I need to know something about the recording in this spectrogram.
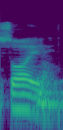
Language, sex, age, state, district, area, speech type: Assamese, male, 18-30, Assam, Sivasagar, rural, read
